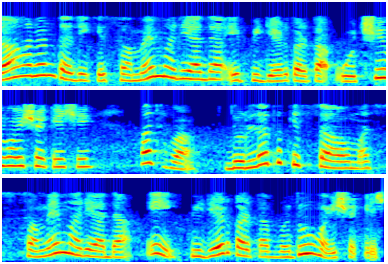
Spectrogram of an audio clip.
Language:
Gujarati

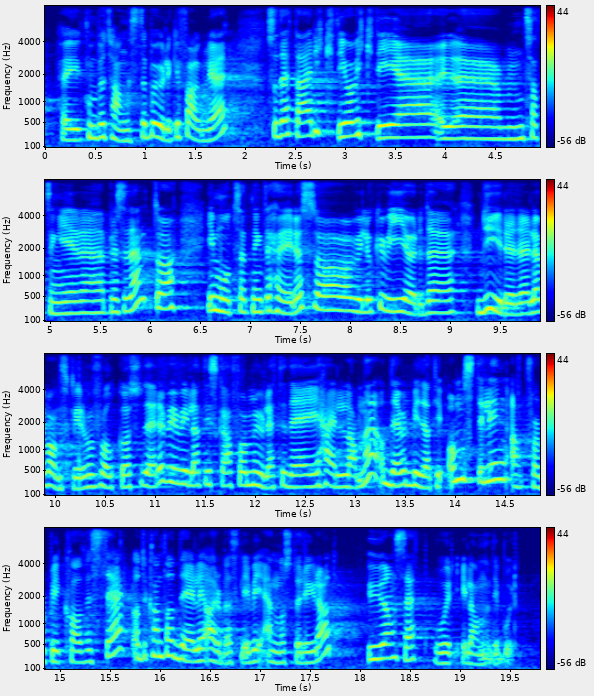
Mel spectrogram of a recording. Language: Norwegian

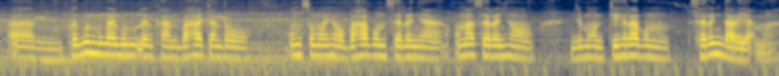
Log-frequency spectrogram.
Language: Santali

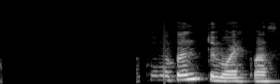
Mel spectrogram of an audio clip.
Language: Icelandic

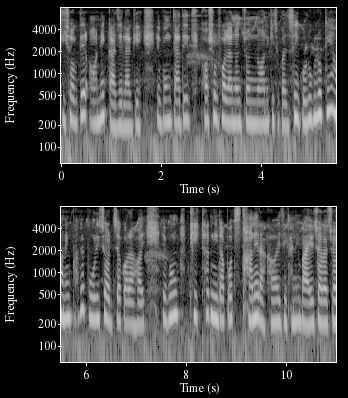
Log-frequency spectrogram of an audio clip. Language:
Bangla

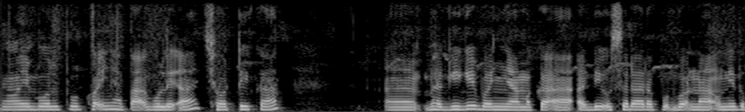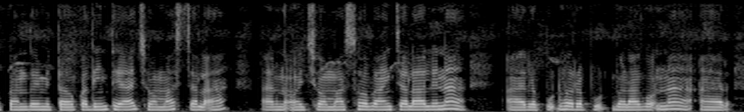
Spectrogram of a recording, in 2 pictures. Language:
Santali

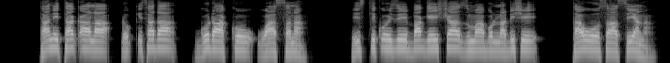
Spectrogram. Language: Gamo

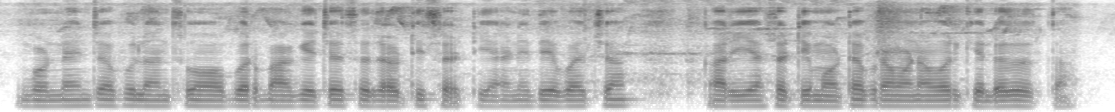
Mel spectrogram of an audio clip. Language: Marathi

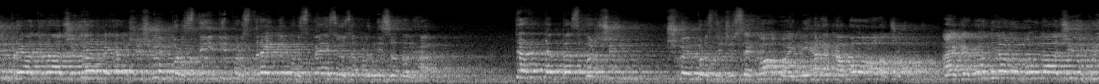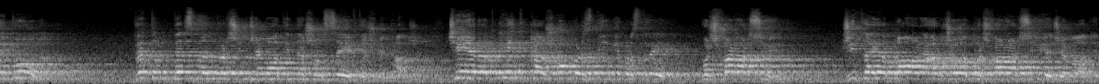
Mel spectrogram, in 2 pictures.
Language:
Romanian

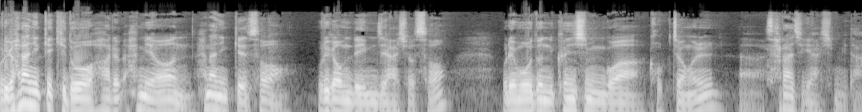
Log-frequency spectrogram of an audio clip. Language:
Korean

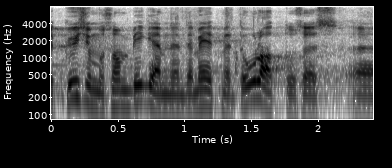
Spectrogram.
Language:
Estonian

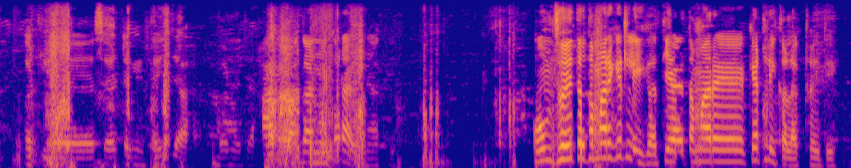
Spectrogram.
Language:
Gujarati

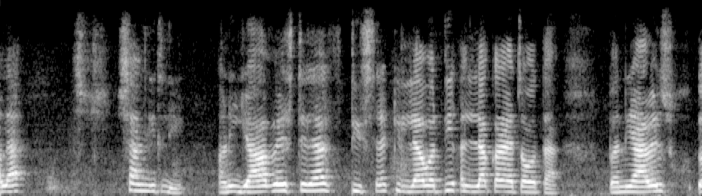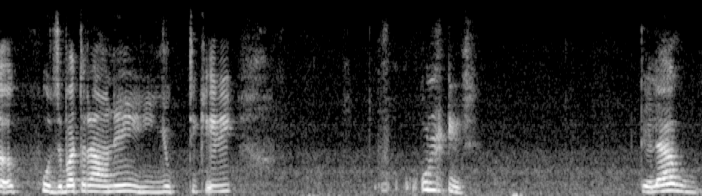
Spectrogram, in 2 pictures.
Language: Marathi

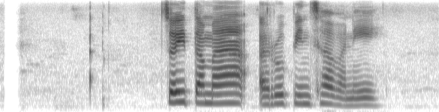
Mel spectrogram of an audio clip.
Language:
Nepali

